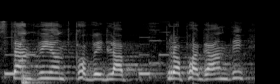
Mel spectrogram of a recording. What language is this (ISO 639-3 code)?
pol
